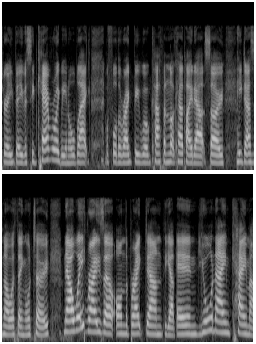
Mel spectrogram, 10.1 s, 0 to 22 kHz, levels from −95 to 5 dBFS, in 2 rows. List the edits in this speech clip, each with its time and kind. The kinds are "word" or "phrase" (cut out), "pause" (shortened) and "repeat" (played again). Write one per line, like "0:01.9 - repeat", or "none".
0:01.2 - word
0:02.1 - word
0:03.6 - word
0:04.7 - word
0:06.7 - word
0:08.5 - word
